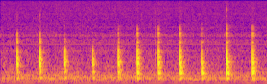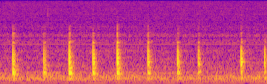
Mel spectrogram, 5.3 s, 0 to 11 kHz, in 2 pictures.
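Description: A thin brush handle taps and knocks the upper rim and side of a hollow faux-parchment paper lampshade. It makes 21 short, dry, hollow knocks in a loose, uneven rhythm, each centred in the midrange and dying away almost at once.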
